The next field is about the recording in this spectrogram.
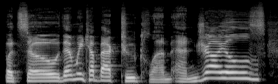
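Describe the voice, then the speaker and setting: A podcast co-host with an animated, giggly way of talking, casually recapping a story and acting out bits of dialogue. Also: medium pitch, normal speed. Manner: giggly, animated, quotes characters. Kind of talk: casual episode recap chat.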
